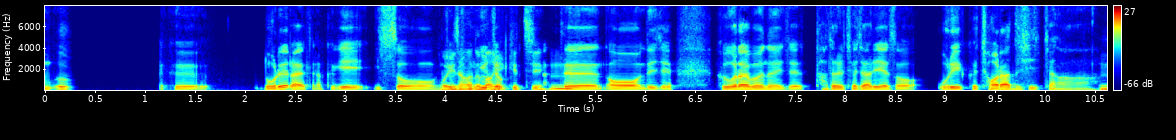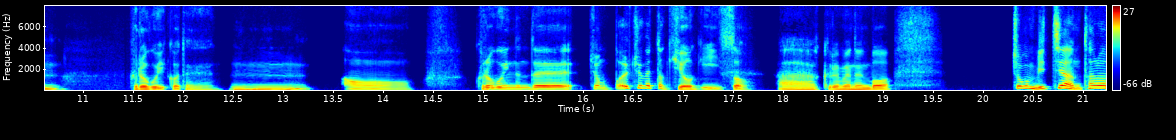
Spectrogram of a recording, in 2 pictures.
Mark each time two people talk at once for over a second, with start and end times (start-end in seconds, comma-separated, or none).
3.9-5.3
